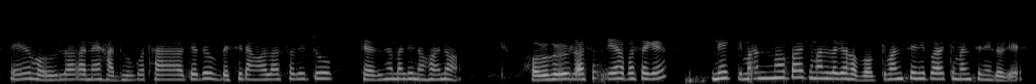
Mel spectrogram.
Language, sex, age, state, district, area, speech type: Assamese, female, 18-30, Assam, Sivasagar, rural, conversation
